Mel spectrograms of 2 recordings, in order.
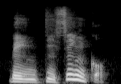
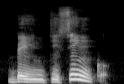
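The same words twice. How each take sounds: The two takes are said the same way.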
